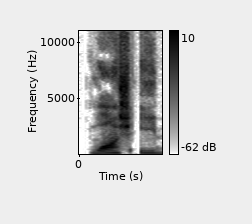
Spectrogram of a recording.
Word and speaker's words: washed: Wash ED equals washed. SH is unvoiced.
